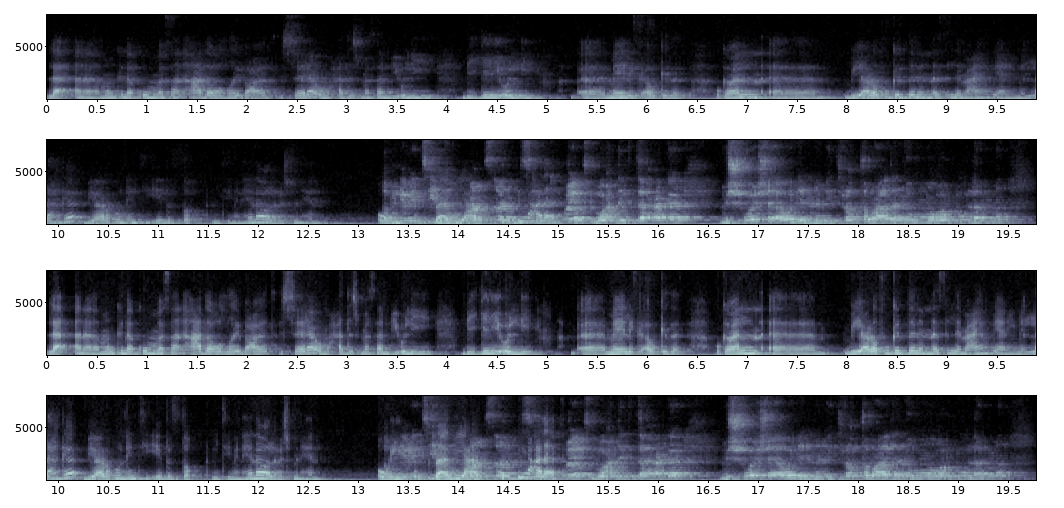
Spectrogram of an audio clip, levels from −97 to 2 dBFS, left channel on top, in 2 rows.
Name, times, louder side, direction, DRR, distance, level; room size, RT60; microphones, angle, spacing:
voice 1, 0.0-3.9 4.1-4.9 5.2-12.7 13.2-15.0, right 4 dB, 55° right, 12 dB, 0.4 m, -31 dB
sound 1, 5.7-19.1, equal, 35° right, 1.6 m, -46 dB
voice 2, 13.2-19.5, left 1 dB, 35° left, -4 dB, 2.9 m, -31 dB
11.0 x 10.5 x 2.5 m, 0.78 s
head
